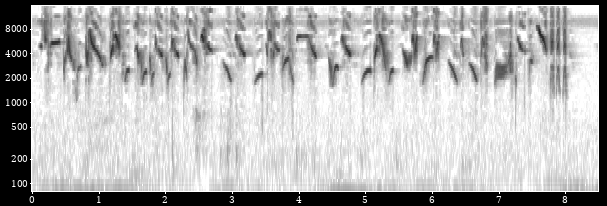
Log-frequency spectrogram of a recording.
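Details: Long, nonstop stream of high twittering and downslurred whistles from a black-throated canary, sung rapidly for over eight seconds on a recording used to tutor songbirds.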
